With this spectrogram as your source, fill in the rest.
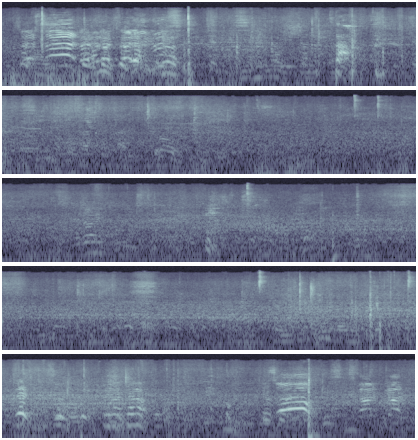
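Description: Young men shout to each other from a distance outdoors.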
